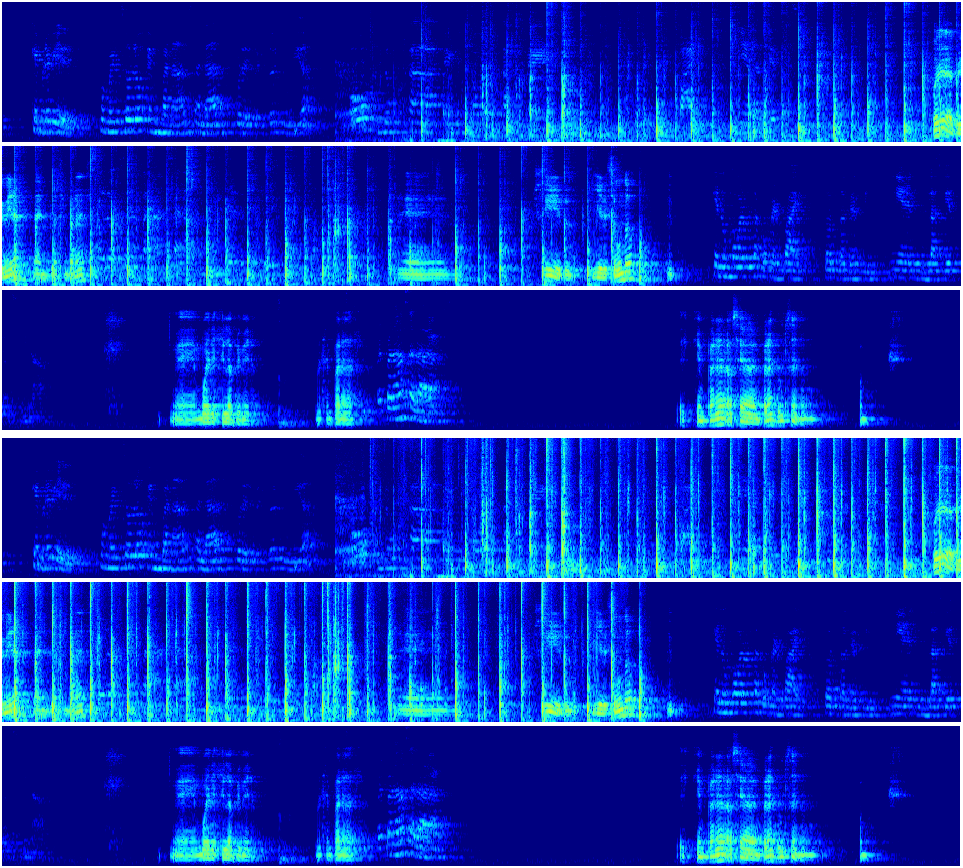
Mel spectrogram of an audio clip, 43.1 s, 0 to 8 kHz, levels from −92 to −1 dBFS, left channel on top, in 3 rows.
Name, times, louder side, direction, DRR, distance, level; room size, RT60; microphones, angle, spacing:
voice 1, 0.4-1.1 1.5-4.6 5.2-8.2 9.5-9.7 10.2-10.5 11.0-11.9 15.8-17.4 17.7-18.6 25.0-26.4 26.7-29.4 34.4-35.5, left 1 dB, 60° left, -1 dB, 3.6 m, -65 dB
sound 1, 5.0-24.0, right 8 dB, 55° right, 0.3 m, -46 dB
sound 2, 7.0-20.4, right 1 dB, 30° left, 1.6 m, -69 dB
voice 2, 14.0-15.7 20.3-21.3 22.4-22.9 23.2-23.9 24.4-24.5 30.3-30.5 31.3-32.6 33.5-34.2 38.9-41.0 41.6-41.8 42.1-42.3, equal, 5° left, 8 dB, 0.4 m, -46 dB
11.5 x 7.7 x 6.8 m, 1.2 s
head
